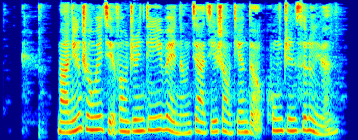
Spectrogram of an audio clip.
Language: Chinese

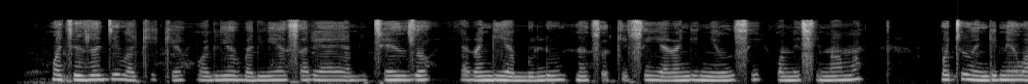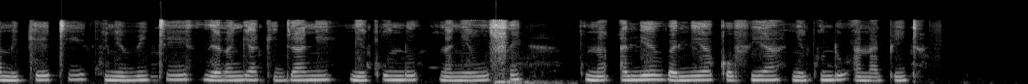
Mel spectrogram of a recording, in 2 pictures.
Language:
Swahili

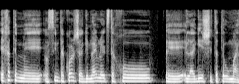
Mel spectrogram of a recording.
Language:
Hebrew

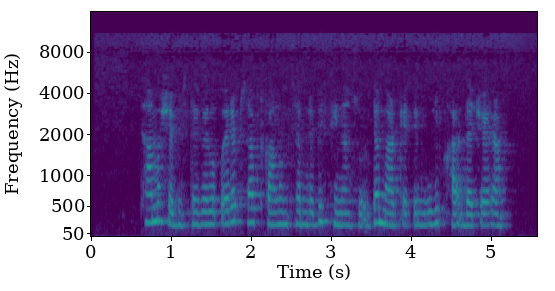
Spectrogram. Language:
Georgian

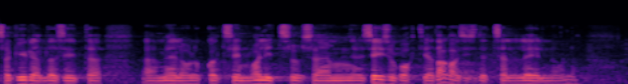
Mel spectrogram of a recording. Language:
Estonian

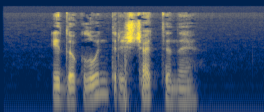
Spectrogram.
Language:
Ukrainian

